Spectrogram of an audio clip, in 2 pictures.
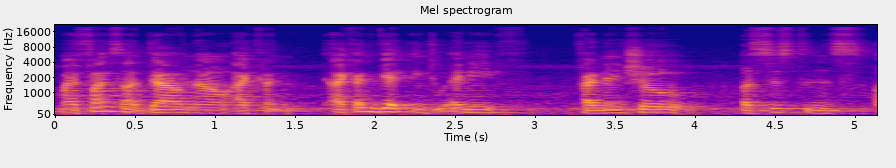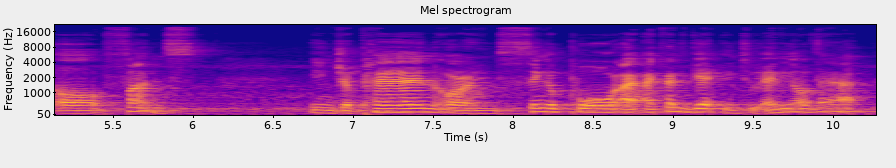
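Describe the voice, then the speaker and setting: A man's voice: medium pitch, moderate pace, fairly bright tone, a little hiss or hum, low-quality recording. A man ranting into the camera about his grievances, agitated, repeating himself and stumbling over restarts. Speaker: vlogger. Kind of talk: aggrieved personal rant to camera.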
